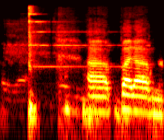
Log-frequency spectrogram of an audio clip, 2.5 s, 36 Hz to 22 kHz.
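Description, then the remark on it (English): A hand bell is struck once, sharp, its bright metallic tone ringing out for over a second as voices keep talking around it. “That's the first time anyone other than in 300 episodes, the first time someone's rang the bell other than me, and it was very appropriate.”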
